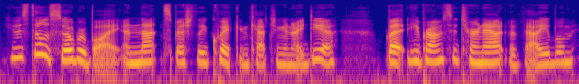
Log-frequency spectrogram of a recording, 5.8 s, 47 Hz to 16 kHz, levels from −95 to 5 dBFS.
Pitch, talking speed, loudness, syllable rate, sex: 230 Hz, 240 wpm, -20 LUFS, 6.2 syllables/s, female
